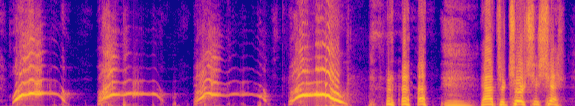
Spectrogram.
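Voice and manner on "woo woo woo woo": retold shrieking high woos; ecstatic woo. Pastor imitating Pat's high joyful woo in church. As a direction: mimic her spirit-filled squeals. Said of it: "Pat goes".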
